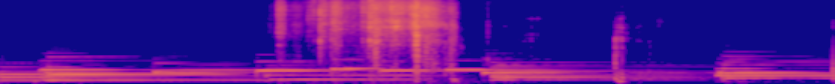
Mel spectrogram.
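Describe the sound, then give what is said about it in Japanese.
Crunching and crinkly rustling as another snack, left slightly stale by exposure to air, is eaten, loudest in a burst midway with a brief sharp crunch later, over a steady background of soft sustained musical tones. “あのもう一個食べようカロリーそんなにないんじゃないかな分からんけどまあ美味しいのでオール OK ですね”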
